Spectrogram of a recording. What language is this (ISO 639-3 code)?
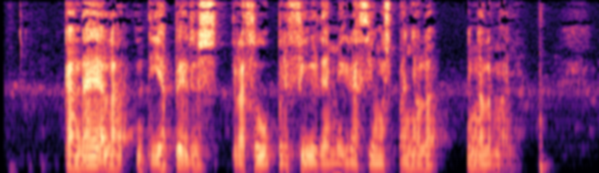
glg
